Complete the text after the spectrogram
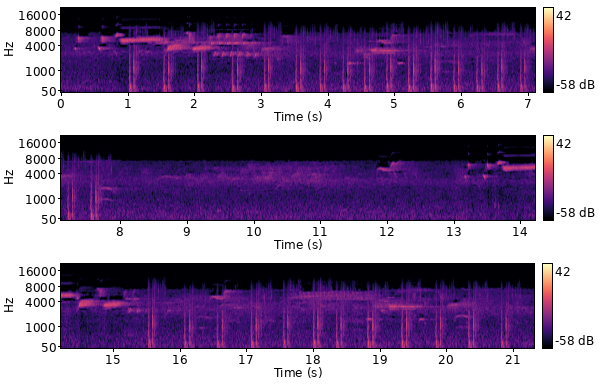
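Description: Footsteps walk at a steady pace across hard pavement.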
